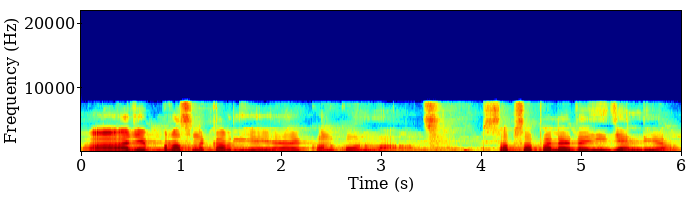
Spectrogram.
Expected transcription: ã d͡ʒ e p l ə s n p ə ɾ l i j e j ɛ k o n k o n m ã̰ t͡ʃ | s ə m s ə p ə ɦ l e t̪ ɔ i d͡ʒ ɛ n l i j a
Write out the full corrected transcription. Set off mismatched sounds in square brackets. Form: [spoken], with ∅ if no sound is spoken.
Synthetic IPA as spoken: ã d͡ʒ e p [ɾ] ə s n [k] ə ɾ l i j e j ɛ k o n k o n m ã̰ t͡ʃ | s ə [b] s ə p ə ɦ l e t̪ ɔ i d͡ʒ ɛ n l i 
